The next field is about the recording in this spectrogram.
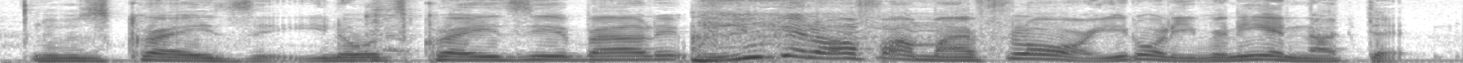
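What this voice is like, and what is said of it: Tracy Morgan impression. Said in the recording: “been doing a Tracy Morgan impression”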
